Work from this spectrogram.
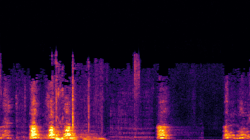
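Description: Dog barking in a comedy sketch, a few sharp barks in quick succession followed by two more separated barks, close and clear, with a voice mixed in.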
